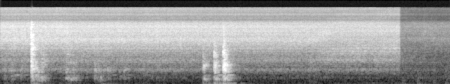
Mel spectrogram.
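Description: Chopped onions frying in hot oil in an aluminium kadhai, a steady sizzle, with a few clicks of a wooden spatula against the pan about half a second in and around three seconds in. The sizzle cuts off abruptly about six seconds in.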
